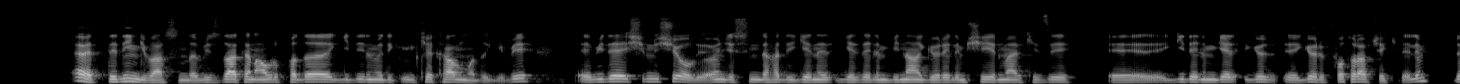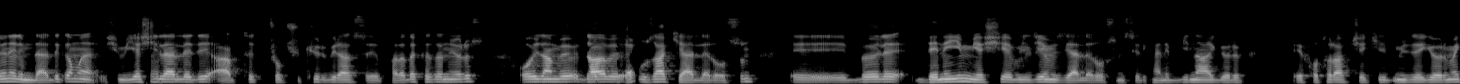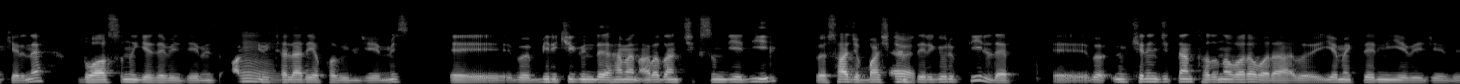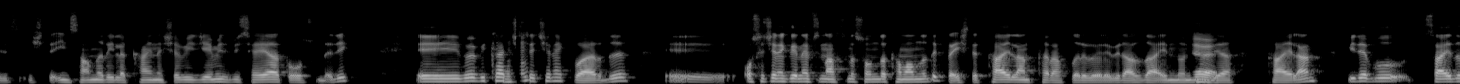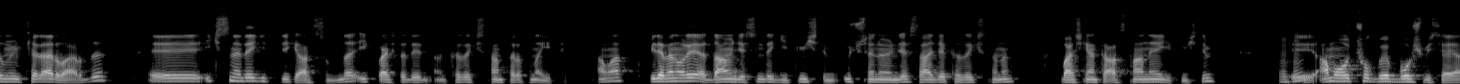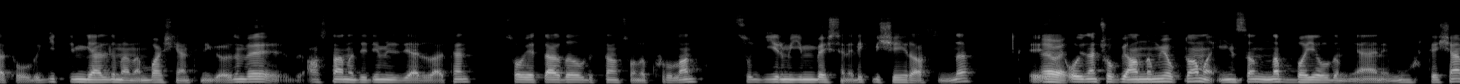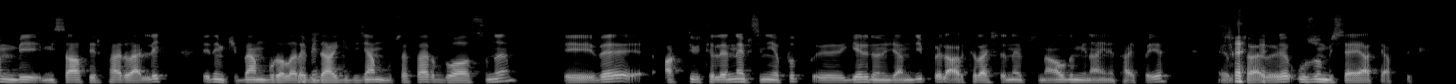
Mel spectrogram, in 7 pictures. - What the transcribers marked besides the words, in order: other background noise; unintelligible speech; unintelligible speech; tapping; chuckle
- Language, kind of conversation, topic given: Turkish, podcast, En anlamlı seyahat destinasyonun hangisiydi ve neden?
